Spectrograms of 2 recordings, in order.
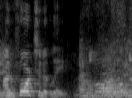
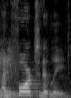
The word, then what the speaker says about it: unfortunately: how many syllables five unfortunately has five syllables where's the stress two okay all right second syllable stress so four four four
